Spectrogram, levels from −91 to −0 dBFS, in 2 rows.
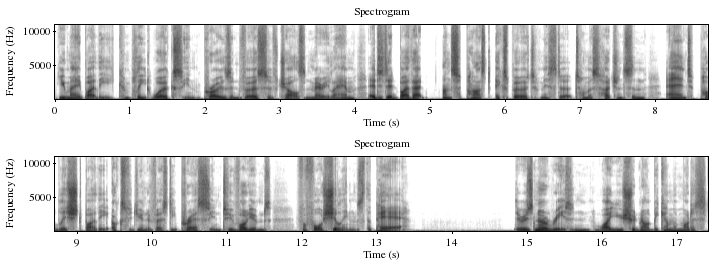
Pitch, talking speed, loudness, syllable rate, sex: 125 Hz, 180 wpm, -22 LUFS, 3.6 syllables/s, male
